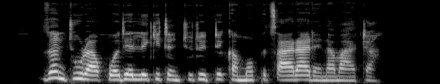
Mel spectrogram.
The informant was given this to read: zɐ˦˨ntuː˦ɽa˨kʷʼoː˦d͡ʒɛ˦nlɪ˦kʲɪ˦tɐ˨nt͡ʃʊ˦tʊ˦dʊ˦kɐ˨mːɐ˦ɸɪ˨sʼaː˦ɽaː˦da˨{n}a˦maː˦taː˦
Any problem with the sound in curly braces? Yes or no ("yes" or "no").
no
